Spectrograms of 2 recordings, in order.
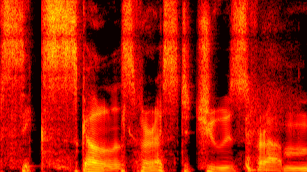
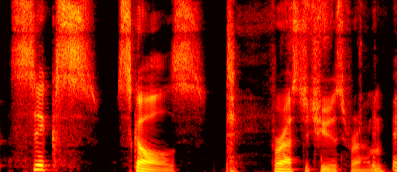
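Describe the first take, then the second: First: It is spoken in a put-on, sinister necromancer voice. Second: It is spoken in an ordinary, normal voice. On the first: The speaker calls it right. "say that in a necromancer voice" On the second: The speaker calls it wrong. "You can't say it so normally"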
